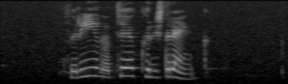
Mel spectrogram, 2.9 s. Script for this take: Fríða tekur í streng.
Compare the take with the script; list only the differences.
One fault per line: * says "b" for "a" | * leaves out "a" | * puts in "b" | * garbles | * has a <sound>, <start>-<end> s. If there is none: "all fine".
all fine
